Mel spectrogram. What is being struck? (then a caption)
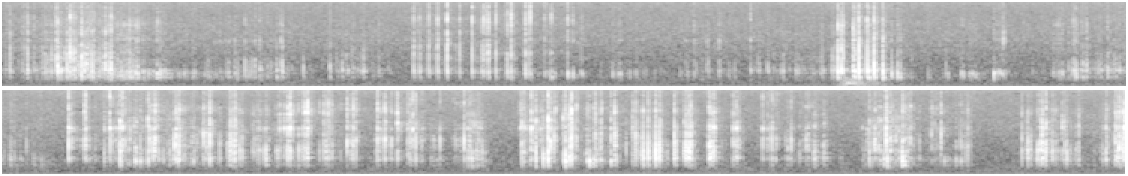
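Small metal cigarette case with gem-tiled lid. Long red nails scratch and tap a small, hollow rhinestone metal cigarette case with a pink gem-tiled lid. Quiet bursts of rapid, dry clicking and scratching come in clusters with short pauses, centered in the mid-range, with one louder thump near the middle.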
